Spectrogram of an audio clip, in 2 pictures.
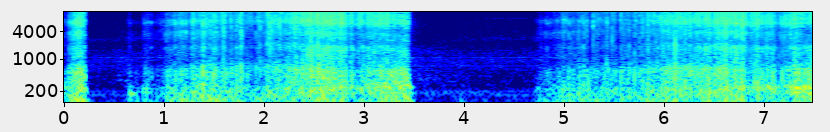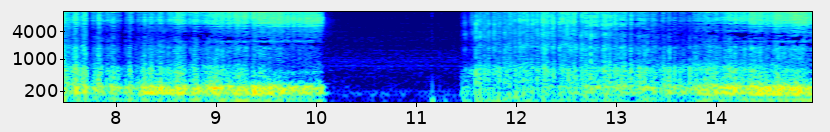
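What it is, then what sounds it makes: Metal microphone mesh grille scratched with a brush. The top of a hollow steel wire-mesh microphone grille is scratched by hand with the stiff black plastic bristles of a brush pushed down over it. A dense, rough scratching rasp with a strong low, rumbling body and a steady tone near 240 Hz is heard, falling silent in two short pauses before it resumes louder.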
